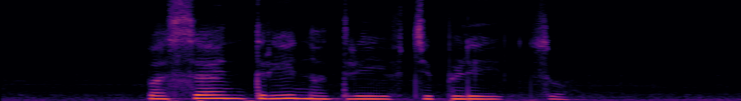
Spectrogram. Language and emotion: Russian, sad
